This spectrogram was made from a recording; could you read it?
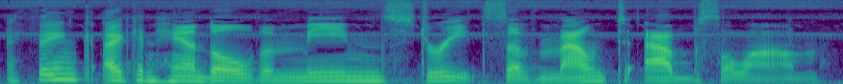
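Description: An actress playing a wry, stubborn older small-town woman with a dry, unhurried delivery in an audio drama. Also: low voice, creaky, sharp tone, heavily acted. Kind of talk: naturalistic audio drama acting.

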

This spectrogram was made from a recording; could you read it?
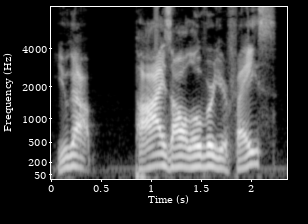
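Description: A man's voice: mid-range voice, measured pace, fairly bright tone, dry recording, clean studio sound, voice pushed up, natural voice. A man voicing an easygoing, folksy ninja master in a children's story, with a casual drawl. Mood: amused, puzzled.

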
